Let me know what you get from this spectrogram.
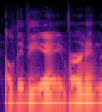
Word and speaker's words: Olivier Vernon: we need an Olivier Vernon, is that how you pronounce his name? – Yes.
